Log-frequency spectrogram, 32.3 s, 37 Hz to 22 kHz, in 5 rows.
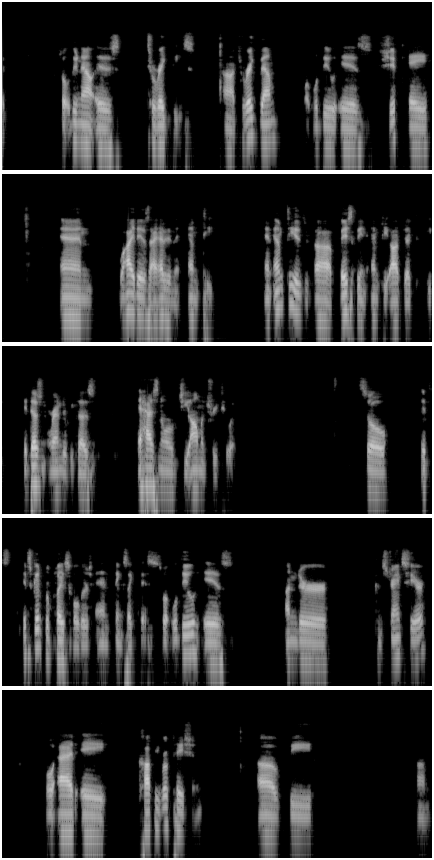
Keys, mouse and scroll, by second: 2.5-2.9 scroll down 2, 2.9 a, 3.2 shift+middle click, 5.9 shift+a, 9.6-10.1 scroll down 3, 10.1 middle click, 10.8 middle click, 10.9-11.6 scroll up 6, 17.2-17.7 scroll down 3, 17.7-18.9 scroll up 4, 20.9 right click, 22.6 middle click, 24.5 click, 25.6 click, 29.0 click, 31.1 click.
